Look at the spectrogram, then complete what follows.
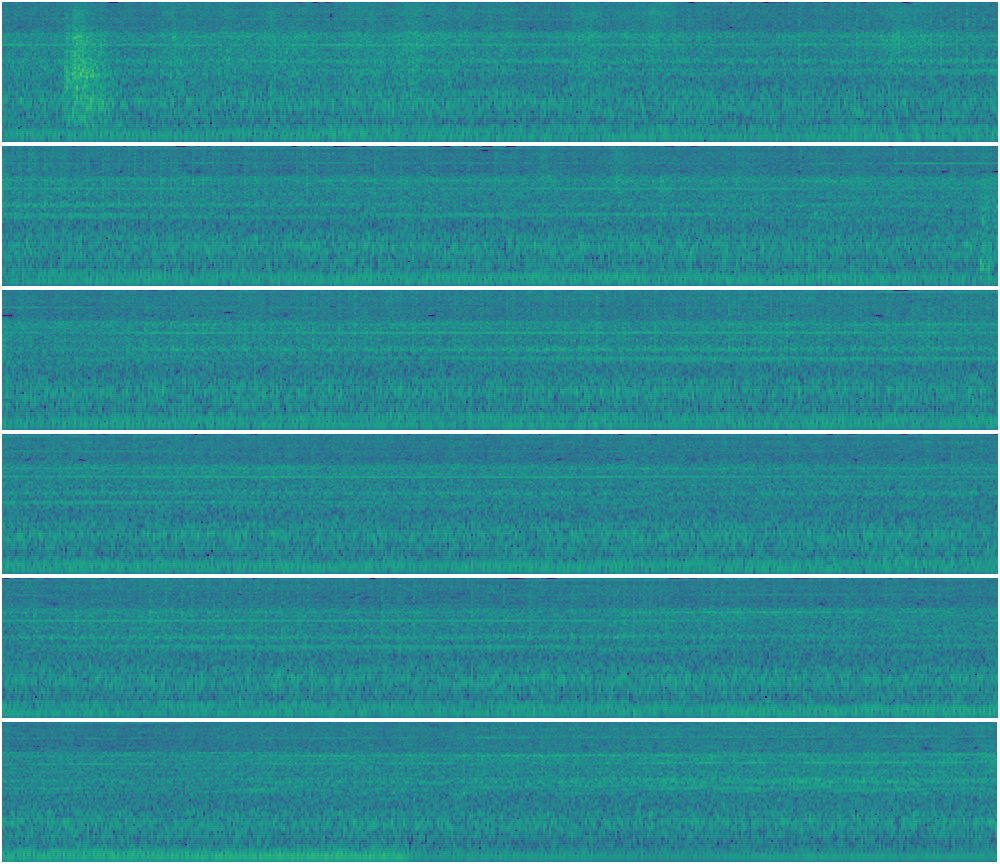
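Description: Beko front-loading washing machine on its spin cycle: the drum spinning with a steady motor hum. A brief click comes right at the start; the hum grows louder toward the end, then drops suddenly.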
